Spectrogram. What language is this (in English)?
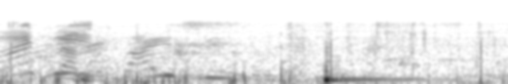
Chhattisgarhi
